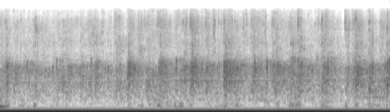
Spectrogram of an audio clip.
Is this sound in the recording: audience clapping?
yes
